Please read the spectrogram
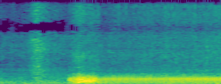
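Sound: snoring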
